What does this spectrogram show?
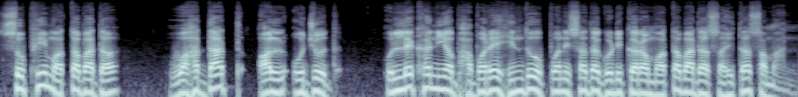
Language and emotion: Odia, neutral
